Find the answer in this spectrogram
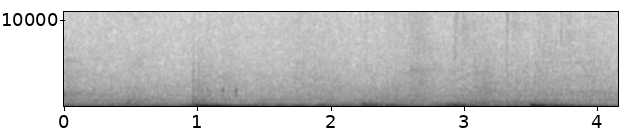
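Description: Footsteps on a hollow wooden platform, picked up through the lectern microphones as several irregular low thuds, the heaviest about a second in.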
